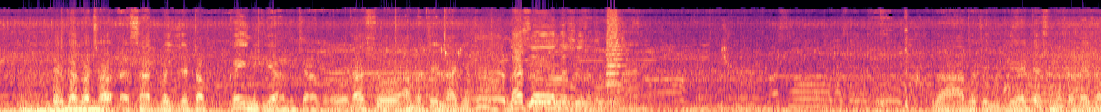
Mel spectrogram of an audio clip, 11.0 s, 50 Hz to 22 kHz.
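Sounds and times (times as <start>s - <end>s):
van engine rumble: 0.0s - 11.0s
voices calling out: 0.0s - 11.0s.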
